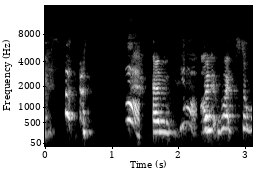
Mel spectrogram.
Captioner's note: shared laughter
